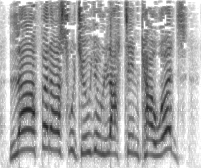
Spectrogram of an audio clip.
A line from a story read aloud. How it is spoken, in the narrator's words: she cried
